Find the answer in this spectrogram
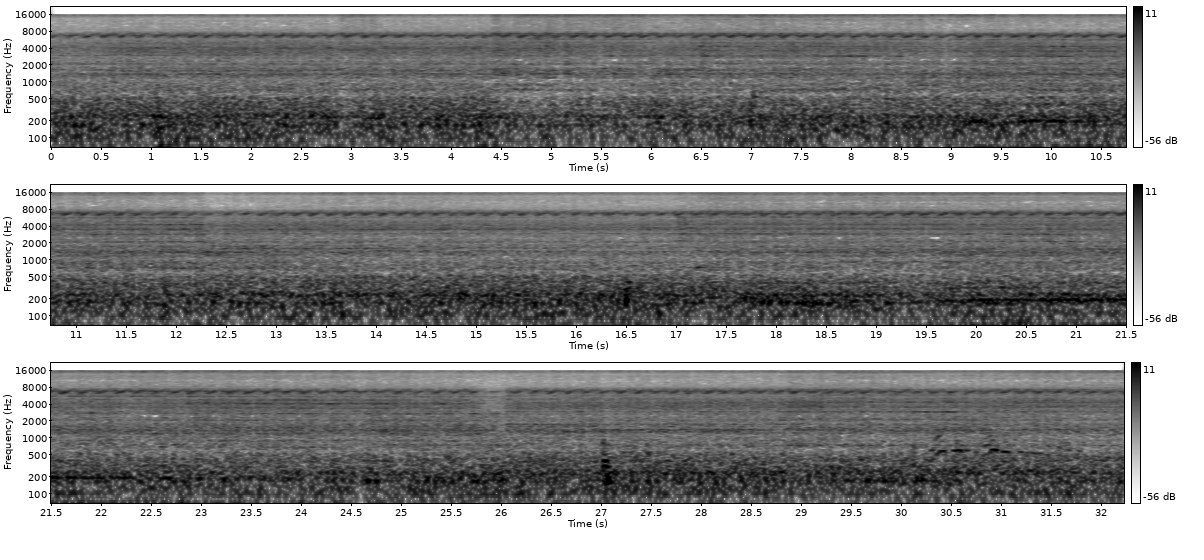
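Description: Large vertical band saw ripping a date palm trunk lengthwise: a steady high-pitched whine from the running blade over the constant drone of the machine.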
